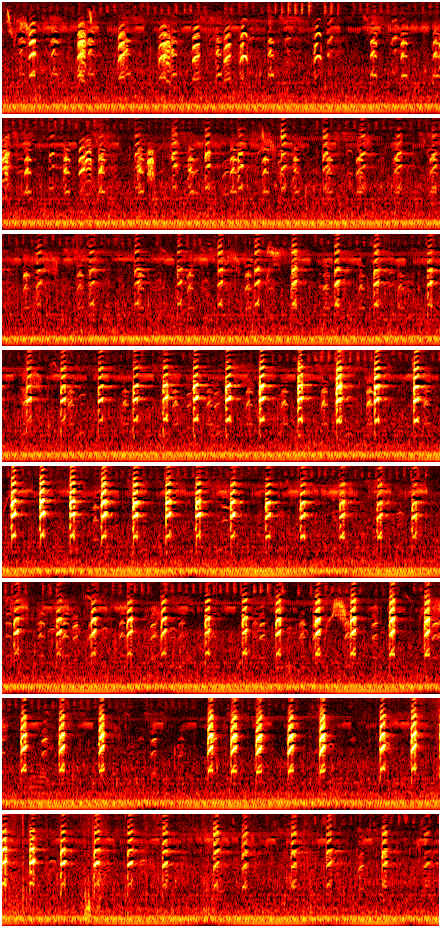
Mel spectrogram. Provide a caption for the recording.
Black-winged Stilts angrily calling as they overfly me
